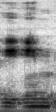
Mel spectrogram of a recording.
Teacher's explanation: میم ساکن کا اظہار ہے، غنہ نہیں کریں گے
